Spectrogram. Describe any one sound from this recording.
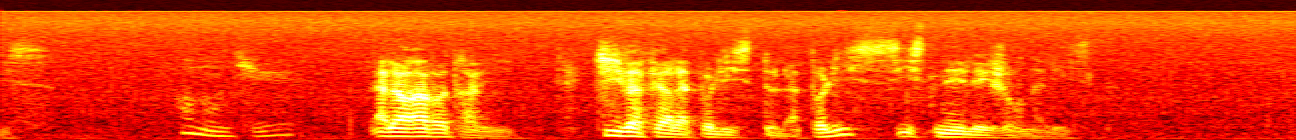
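A man speaks calmly and earnestly nearby.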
